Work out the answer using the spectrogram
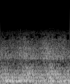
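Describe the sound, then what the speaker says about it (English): An airplane passes overhead outdoors in Santa Clara, California, giving a steady, loud, low engine roar that fills the short moment with no break. "There's an airplane right above me."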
